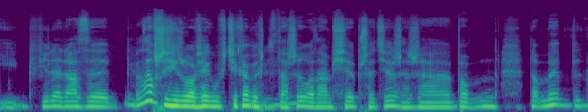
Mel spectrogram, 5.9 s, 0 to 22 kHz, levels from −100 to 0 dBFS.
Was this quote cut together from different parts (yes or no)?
yes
